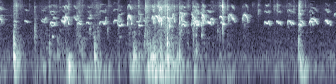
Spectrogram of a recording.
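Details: Easter Egger chicks three weeks old, at home in summer: a busy chorus of high, short chirping peeps from several birds, with dull knocks and a burst of scuffling or wing-flutter noise.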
